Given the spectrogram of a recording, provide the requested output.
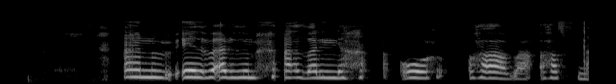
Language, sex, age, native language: Icelandic, female, 11, Icelandic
